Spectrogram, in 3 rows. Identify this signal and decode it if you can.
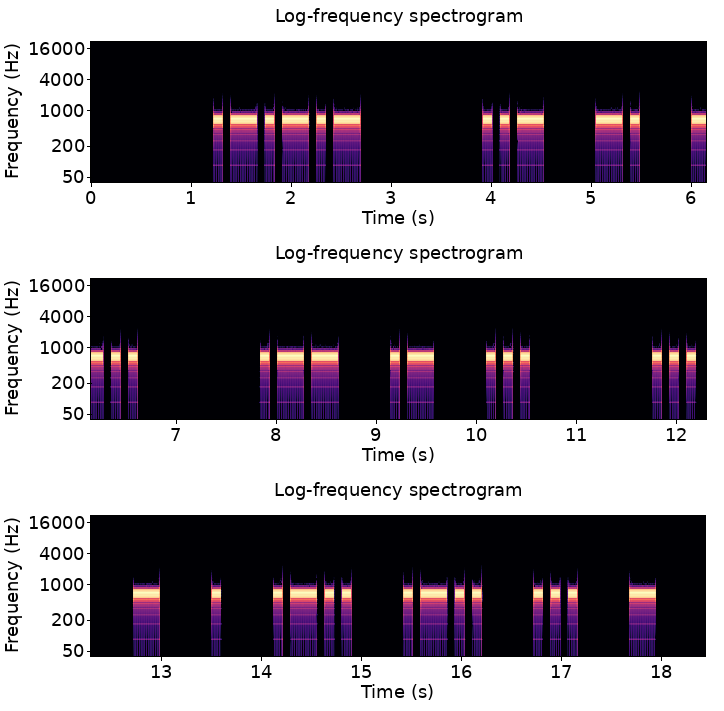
Morse code, heard as a keyed tone, about 14 wpm, spaced as for 10 wpm, 680 Hz. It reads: . UND WAS STELLST
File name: Morsekurs / Witze / Witz 26. Oktober 2021, 50 F70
